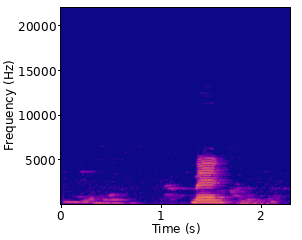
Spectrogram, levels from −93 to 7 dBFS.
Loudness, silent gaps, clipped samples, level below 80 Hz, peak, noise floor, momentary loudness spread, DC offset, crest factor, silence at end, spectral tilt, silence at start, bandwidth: -30 LUFS; none; under 0.1%; -84 dBFS; -16 dBFS; -63 dBFS; 23 LU; under 0.1%; 20 dB; 0.15 s; -6 dB/octave; 0.05 s; 6.4 kHz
